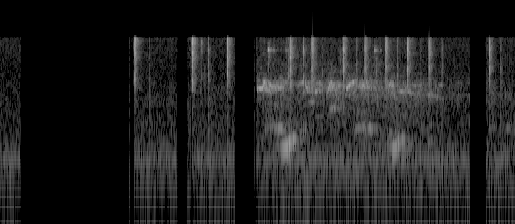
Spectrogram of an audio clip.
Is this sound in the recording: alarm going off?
no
